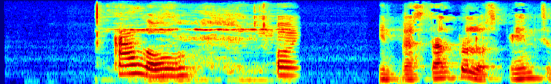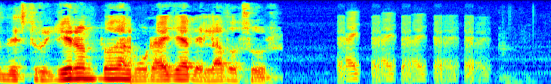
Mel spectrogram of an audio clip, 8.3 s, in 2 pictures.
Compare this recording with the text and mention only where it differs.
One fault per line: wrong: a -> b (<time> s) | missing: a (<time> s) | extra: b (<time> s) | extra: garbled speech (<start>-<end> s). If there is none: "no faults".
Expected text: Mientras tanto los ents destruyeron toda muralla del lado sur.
no faults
